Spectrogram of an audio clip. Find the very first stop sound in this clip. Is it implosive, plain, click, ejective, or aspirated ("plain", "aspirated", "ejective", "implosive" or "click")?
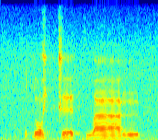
implosive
